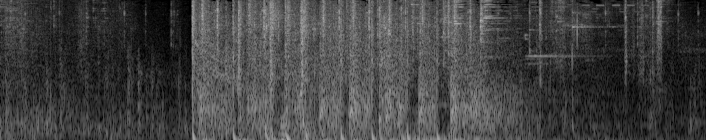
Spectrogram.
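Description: A pistol fires several quick, loud shots close by.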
